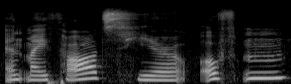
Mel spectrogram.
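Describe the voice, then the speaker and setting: A woman streams a game with casual commentary, reading the on-screen text aloud haltingly and sounding puzzled. Her voice is a little high, and she mutters guesses as she goes.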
